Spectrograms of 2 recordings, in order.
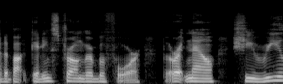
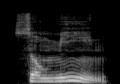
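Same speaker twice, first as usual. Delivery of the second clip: pouting. A narrator's reading. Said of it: "The twin pouts".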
